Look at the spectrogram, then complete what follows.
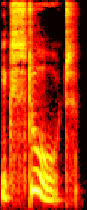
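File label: "extort", British English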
